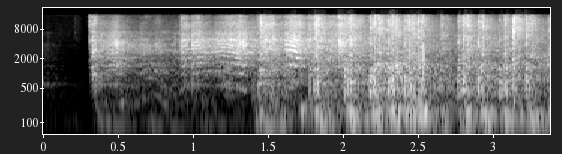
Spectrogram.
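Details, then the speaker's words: Model A engine at first start with timing fully advanced: ragged, uneven chuffing and sharp popping bursts with no steady idle rhythm, backfiring through the carburetor with fire at the intake; cause is sticking valves, compression test to follow. "Use your hat. It doesn't even suck enough air in to blow out the fire."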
